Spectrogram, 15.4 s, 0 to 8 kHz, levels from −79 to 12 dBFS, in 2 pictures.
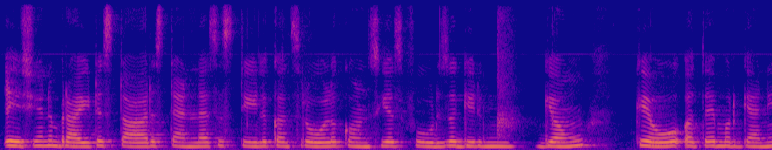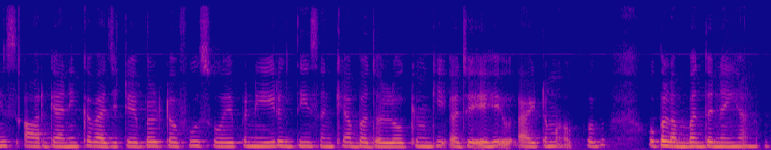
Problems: background sounds at intervals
